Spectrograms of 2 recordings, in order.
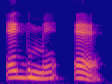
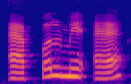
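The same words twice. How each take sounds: First: ए slowly, as the e of "egg"; egg vowel. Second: ए slowly, as the open a of "apple"; apple vowel. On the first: Teacher contrasting egg with apple, slow mid ए. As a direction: draw out a mid ए as in एग. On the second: Teacher contrasting apple with egg, open slow ए. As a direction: draw out an open ए as in एप्पल. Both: Shown as a demonstration. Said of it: "थोड़ा सा इतना आप difference देख सकते हैं".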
